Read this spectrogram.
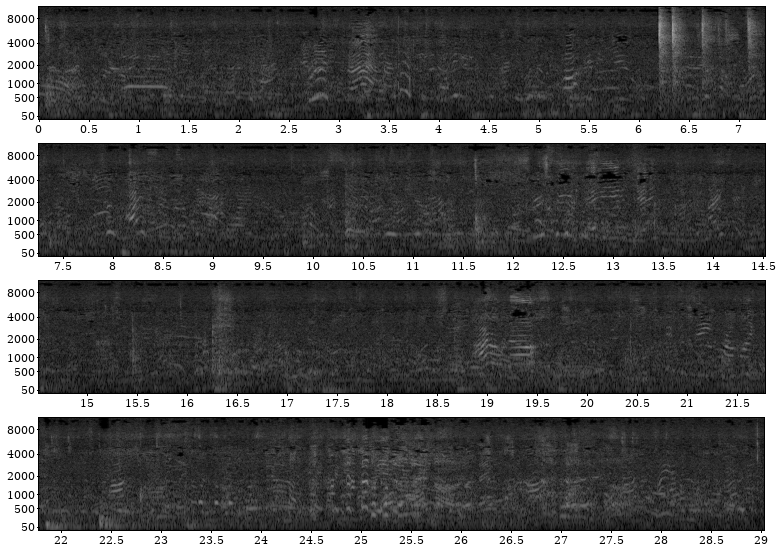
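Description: A distant crowd murmurs and calls out outdoors.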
